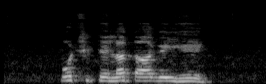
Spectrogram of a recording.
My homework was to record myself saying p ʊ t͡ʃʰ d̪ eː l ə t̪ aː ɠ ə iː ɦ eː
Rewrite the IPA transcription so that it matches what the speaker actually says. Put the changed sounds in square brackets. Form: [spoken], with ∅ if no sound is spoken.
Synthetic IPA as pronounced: p ʊ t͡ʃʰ [t̪] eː l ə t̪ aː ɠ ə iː ɦ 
